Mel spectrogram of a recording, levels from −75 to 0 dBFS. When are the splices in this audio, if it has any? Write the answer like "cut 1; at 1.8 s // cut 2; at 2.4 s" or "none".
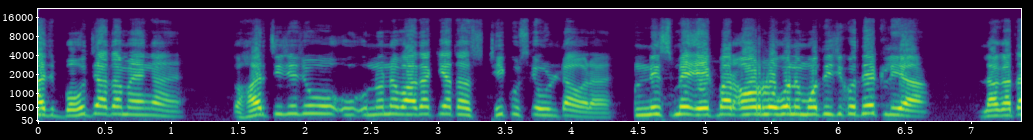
cut 1; at 4.4 s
